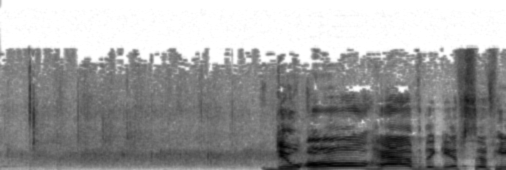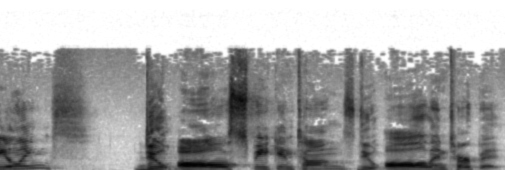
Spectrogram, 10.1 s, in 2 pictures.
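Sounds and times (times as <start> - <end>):
church audience applauding: 0.0 - 2.8
speech: 2.6 - 5.8, 6.4 - 10.1.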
